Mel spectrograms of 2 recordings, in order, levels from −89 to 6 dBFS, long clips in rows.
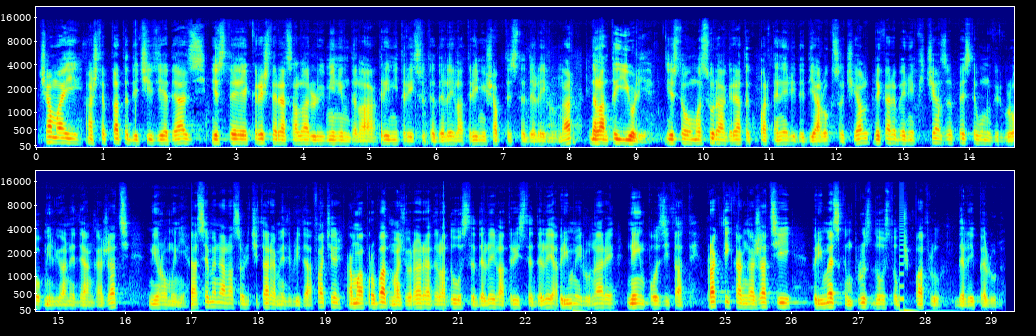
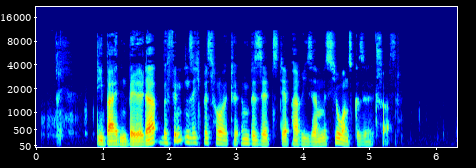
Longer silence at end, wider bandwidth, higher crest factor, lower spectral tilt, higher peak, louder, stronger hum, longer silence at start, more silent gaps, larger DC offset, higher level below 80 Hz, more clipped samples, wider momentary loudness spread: second, 0.25 s vs 1.05 s; first, 15.5 kHz vs 11.5 kHz; about the same, 22 dB vs 24 dB; about the same, -4.5 dB/octave vs -5.5 dB/octave; about the same, 0 dBFS vs -2 dBFS; first, -22 LUFS vs -25 LUFS; neither; second, 0.1 s vs 0.3 s; neither; neither; second, -64 dBFS vs -54 dBFS; neither; second, 10 LU vs 17 LU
